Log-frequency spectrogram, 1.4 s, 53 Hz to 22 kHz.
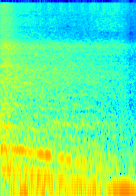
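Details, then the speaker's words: Mercedes 600 SEL V12 with EGAS throttle computer, vacuum pump noisy from worn vanes: from idle a short deep rev picks up cleanly and evenly with no stumble. Normal throttle response. "As you can see, accelerates like a beast, the same way it's supposed to be."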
